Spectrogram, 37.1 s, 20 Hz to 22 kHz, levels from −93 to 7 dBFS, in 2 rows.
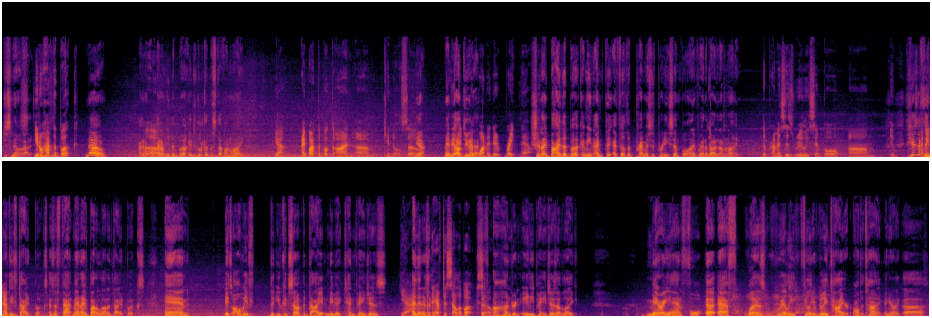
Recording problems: train or aircraft noise; noticeable; throughout; 20 dB below the speech

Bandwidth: 17 kHz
